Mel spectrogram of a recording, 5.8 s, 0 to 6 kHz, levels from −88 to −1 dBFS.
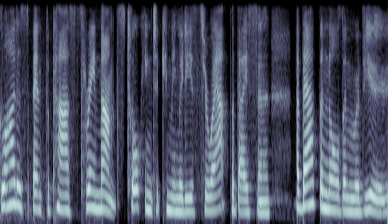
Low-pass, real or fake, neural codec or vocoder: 5.4 kHz; fake; codec, 16 kHz, 1 kbps, X-Codec, HuBERT features, trained on general audio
